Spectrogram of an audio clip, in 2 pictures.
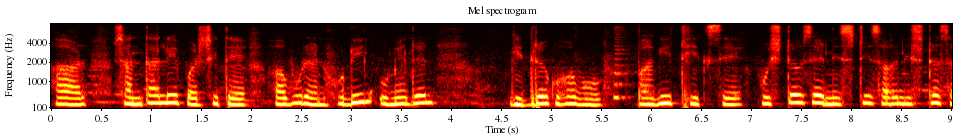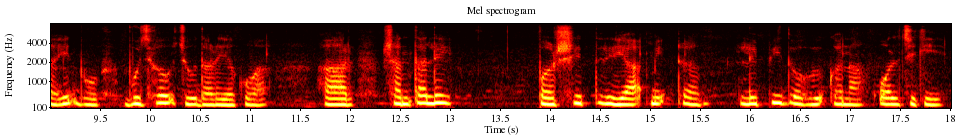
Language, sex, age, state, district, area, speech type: Santali, female, 30-45, West Bengal, Birbhum, rural, spontaneous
